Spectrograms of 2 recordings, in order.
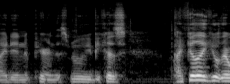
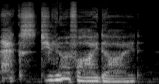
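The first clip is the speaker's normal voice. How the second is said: bad fake British accent; 5 semitones higher than usual. Recounting a show scene, voicing the lizard in a stupid, stereotypically bad british accent. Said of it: "stupid British accent that sounds really like stereotypically bad".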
